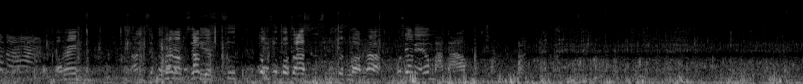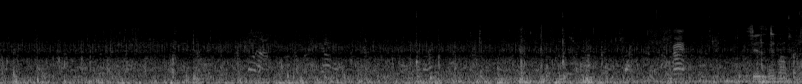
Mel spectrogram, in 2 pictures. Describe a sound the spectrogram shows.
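Wind rumbles across the open water.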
